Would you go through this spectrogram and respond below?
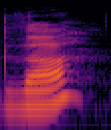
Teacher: There's voiced and not voiced. And so we have your tongue through your teeth, interdental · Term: interdental fricatives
